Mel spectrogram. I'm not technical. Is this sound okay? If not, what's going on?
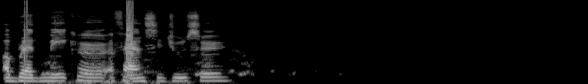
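No, there are two sharp cracks, at 0.25 to 0.27 seconds and 1.27 to 1.33 seconds. That's integer overflow: on loud bits of speech, the level ran past what the numbers can hold and flipped to the opposite extreme, giving a violent snap rather than a fuzzy distortion.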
